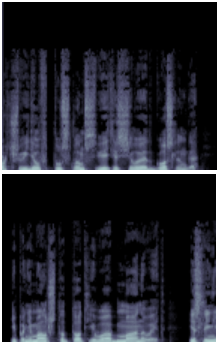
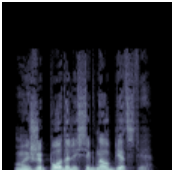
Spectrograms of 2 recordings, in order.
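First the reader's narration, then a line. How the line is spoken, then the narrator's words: Scornful snort. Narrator (Russian): Гослинг фыркнул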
